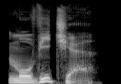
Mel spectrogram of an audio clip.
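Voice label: "mowicie", Polish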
